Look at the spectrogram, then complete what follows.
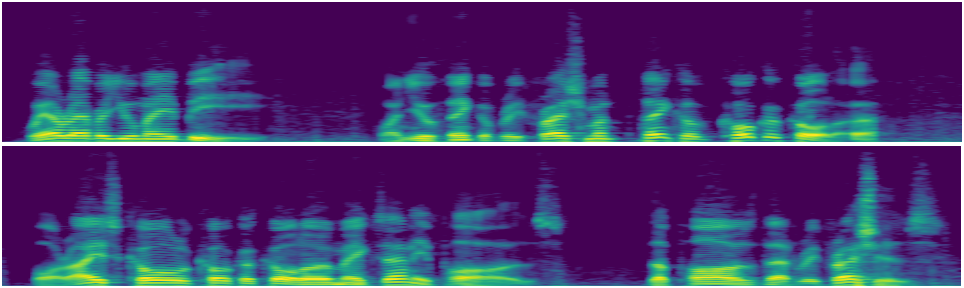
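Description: An American man announcing in a polished, measured 1940s radio style, reading scripted sponsor copy. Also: medium pitch. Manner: polished, measured sales delivery. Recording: dull old radio recording.

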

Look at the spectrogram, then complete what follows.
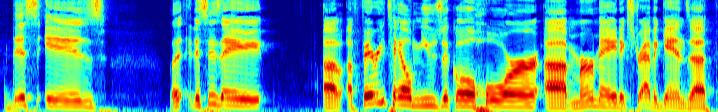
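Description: Excitable bright-voiced man hosting. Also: fairly high pitch, takes it slowly, clean tone. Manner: excitable, laughs often, frequent restarts and swearing. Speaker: podcast host. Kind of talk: casual film podcast chat.

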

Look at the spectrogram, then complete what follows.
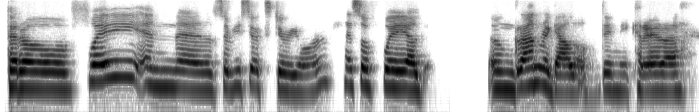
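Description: A woman's voice: medium pitch, slow pace, darkish tone, lo-fi sound. Canadian-accented woman speaking careful Spanish. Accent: Canadian English. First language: English. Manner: thoughtful, frequent hesitations and restarts. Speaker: diplomat guest. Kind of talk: interview answers.

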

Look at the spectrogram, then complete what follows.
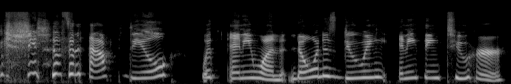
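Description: A woman's voice: high voice, expressive, measured pace, bright, forceful tone, no echo. A woman co-hosting a podcast in casual, opinionated chat, sounding exasperated and incredulous. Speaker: podcast co-host.

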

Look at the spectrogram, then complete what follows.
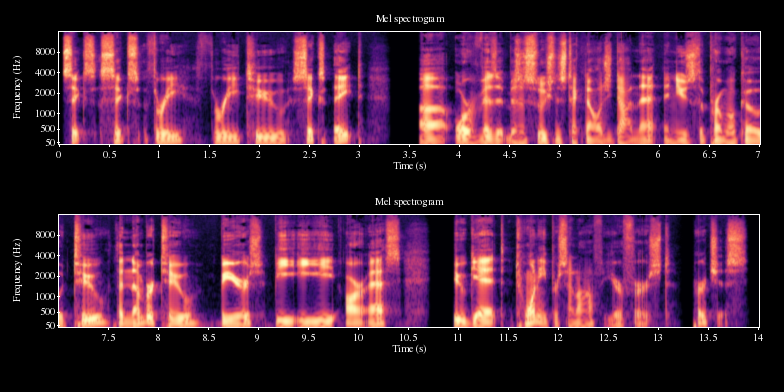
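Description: Low-voiced man, casual podcast co-host. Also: unhurried, fairly bright tone, no echo, studio quality. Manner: informal, slangy buddy talk. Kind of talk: casual sports chat.

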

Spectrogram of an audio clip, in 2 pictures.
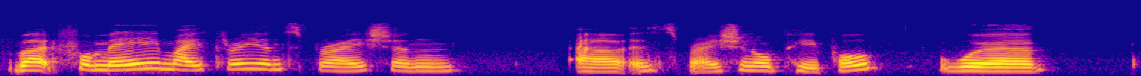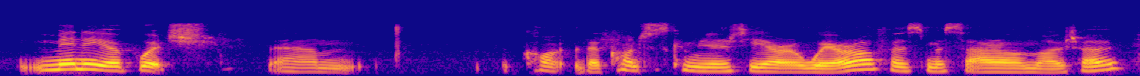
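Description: A woman with a New Zealand accent, a podcast guest who talks in a relaxed, chatty way with small laughs and filler words. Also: mid-range voice, moderate pace. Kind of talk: casual conversational interview. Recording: dull lo-fi sound.

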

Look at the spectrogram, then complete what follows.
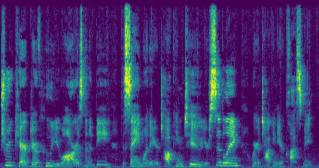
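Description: A woman's voice: medium pitch, a bit bright. A woman speaking as an educator, giving a spontaneous, explanatory interview answer as she thinks aloud. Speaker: educator giving advice to parents. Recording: clear room noise and ambience.

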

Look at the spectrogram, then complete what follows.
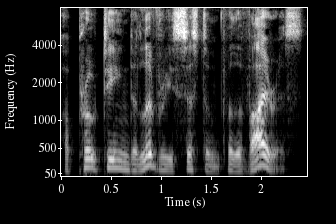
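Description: A man's voice: mid-range voice, very animated, fairly quick, creaky, husky, voice pushed up, heavily acted. A man voicing a nervous, bullied young man who rambles hesitantly. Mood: uneasy.

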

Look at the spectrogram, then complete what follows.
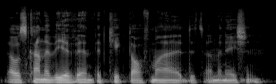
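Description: Gravelly man telling his story. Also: on the low side, quick pace. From Fiji. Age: early 40s. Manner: calm, tags sentences with "yeah?" and "right?". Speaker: guest. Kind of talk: personal storytelling in a podcast interview.

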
